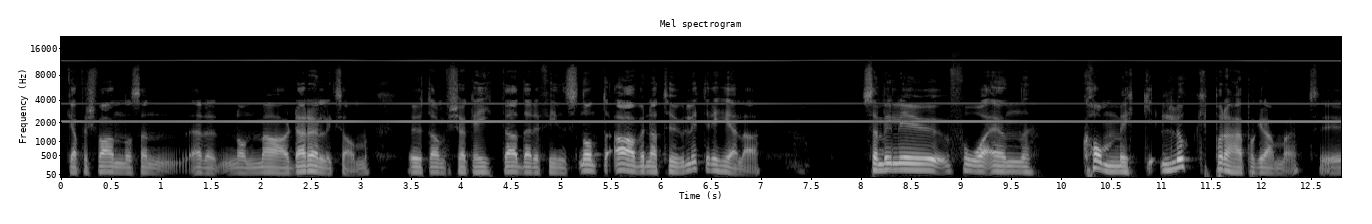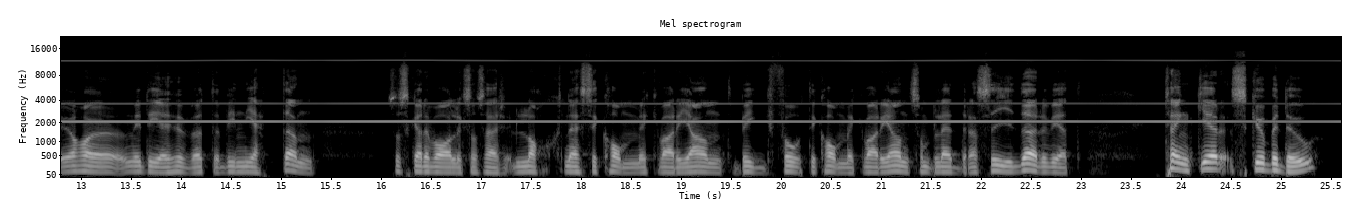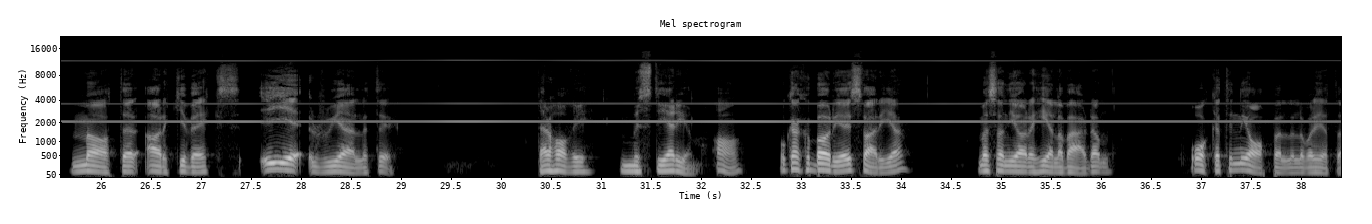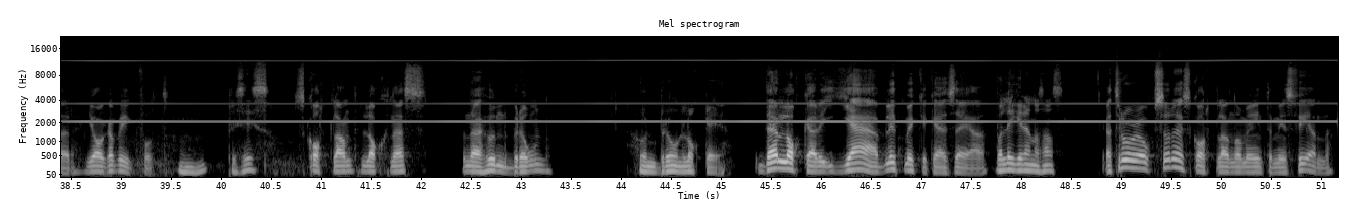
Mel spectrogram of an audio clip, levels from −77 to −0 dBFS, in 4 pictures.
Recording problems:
high-pitched whine; loud; throughout; 2 kHz, 8 dB below the speech

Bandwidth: 15 kHz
